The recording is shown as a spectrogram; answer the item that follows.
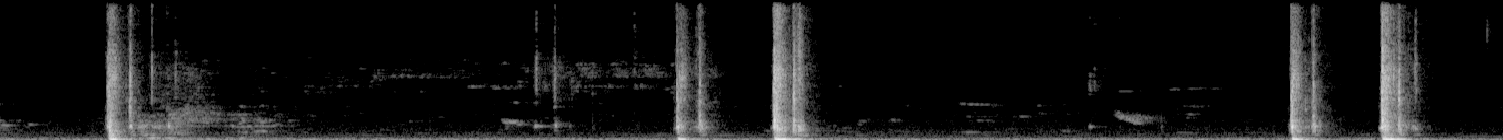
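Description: Sparse keystrokes on a computer keyboard while C code is typed: five sharp, close clicks, some in quick pairs, separated by pauses and with no talking.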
